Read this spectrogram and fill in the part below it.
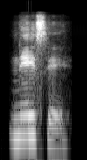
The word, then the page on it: naysay: Indian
